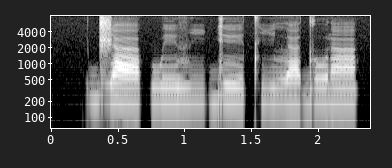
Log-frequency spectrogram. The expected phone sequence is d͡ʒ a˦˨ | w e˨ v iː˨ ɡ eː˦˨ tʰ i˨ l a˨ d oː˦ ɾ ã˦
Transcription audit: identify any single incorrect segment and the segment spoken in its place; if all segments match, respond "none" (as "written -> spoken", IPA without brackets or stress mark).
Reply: none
